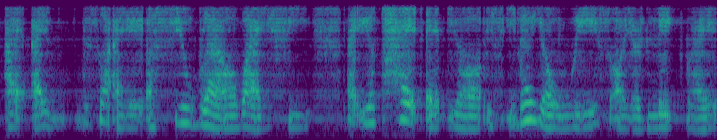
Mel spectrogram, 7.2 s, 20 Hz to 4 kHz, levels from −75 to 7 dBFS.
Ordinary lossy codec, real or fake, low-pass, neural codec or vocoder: none; fake; 3.6 kHz; vocoder, 22.05 kHz, 80 mel bands, HiFi-GAN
